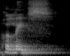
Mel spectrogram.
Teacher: is police this isn't police or polis it's paw and beliefs with the stress on lease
